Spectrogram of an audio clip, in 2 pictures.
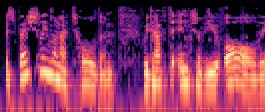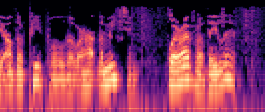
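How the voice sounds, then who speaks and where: A man plays a long-suffering British detective sergeant from a radio mystery. He is courteous and deferential, slightly hesitant, with a lively swing in pitch. The sound is dull, with some noise behind him. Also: close to an everyday voice. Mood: polite, exasperated. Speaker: actor. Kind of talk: radio drama acting and first-person narration. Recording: dull, noisy radio-drama recording.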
